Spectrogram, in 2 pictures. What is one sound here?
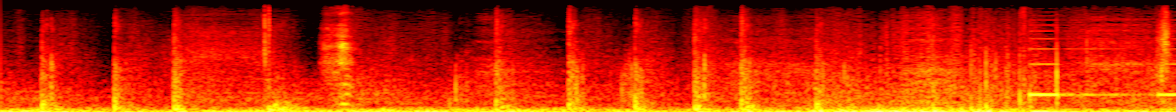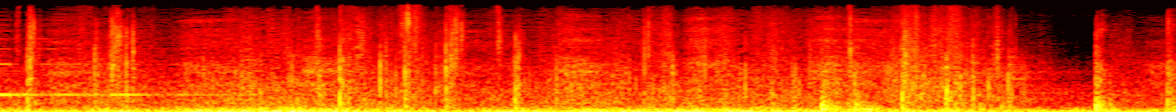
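Footsteps pound quickly and evenly while running.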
